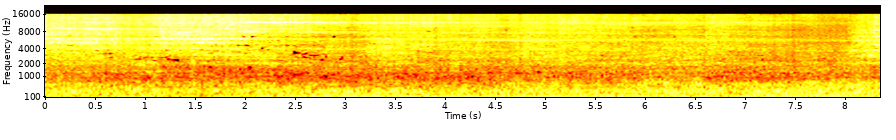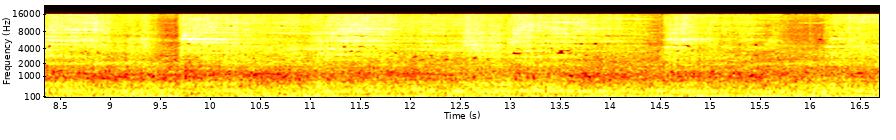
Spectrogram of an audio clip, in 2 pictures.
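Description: Norfolk Southern double-stack intermodal freight train rolling past, loud and steady: a continuous low rumble of wheels on rail, with high-pitched wheel squeal coming and going every few seconds.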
